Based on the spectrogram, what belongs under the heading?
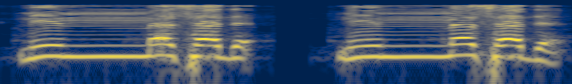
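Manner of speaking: من مسد slow, like a double meem "mim-masad"; merged noon. Shown as a demonstration. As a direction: say من مسد as two meems. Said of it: "كأنك تنطق ميمين". (كأنك تنطق ميمين ببطء)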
